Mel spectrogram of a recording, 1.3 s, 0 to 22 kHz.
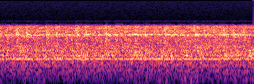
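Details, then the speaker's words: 2005 VW Polo 1.2 petrol/LPG hatchback, running on petrol with bonnet open: quiet, even idle with a steady faint whine over a soft hum and no ticks or rattles; the engine sounds healthy. "there we go no squeaks rattles engine sounds tight uh pulls"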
